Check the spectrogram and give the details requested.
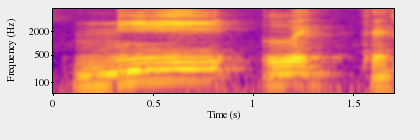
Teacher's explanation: So long first syllable, mi, short, li, short, tis.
